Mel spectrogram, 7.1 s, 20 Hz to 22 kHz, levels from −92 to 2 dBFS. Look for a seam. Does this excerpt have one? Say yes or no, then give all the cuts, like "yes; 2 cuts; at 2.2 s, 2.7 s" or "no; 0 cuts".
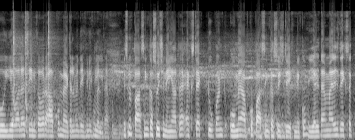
yes; 2 cuts; at 2.2 s, 6.0 s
